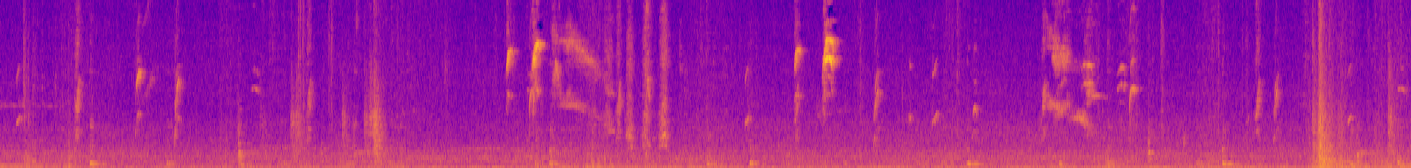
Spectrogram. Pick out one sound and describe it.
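Small birds chirp and tweet close by.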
